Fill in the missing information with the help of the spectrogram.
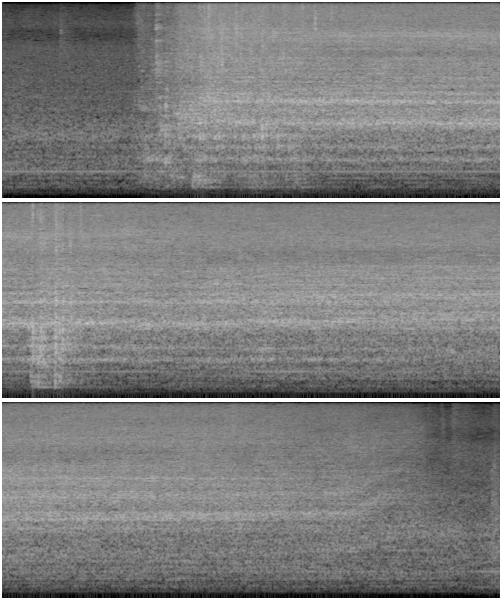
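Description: A Crane Plumbing Elite toilet flushing. The water rush starts about two seconds in, with one brief louder surge about seven seconds in. It then runs on steadily and fades out near the end.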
